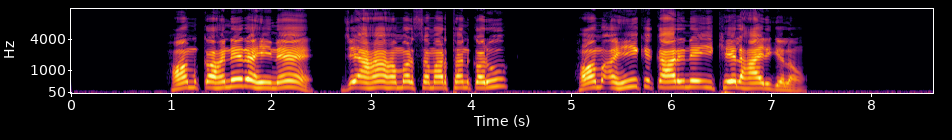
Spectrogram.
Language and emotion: Maithili, angry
